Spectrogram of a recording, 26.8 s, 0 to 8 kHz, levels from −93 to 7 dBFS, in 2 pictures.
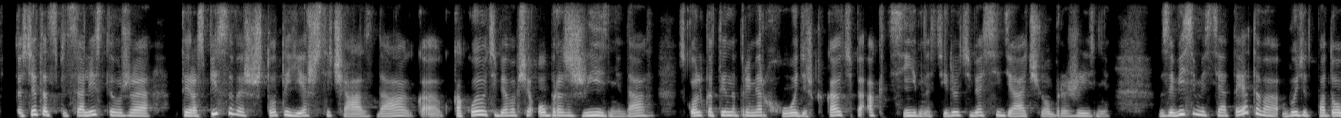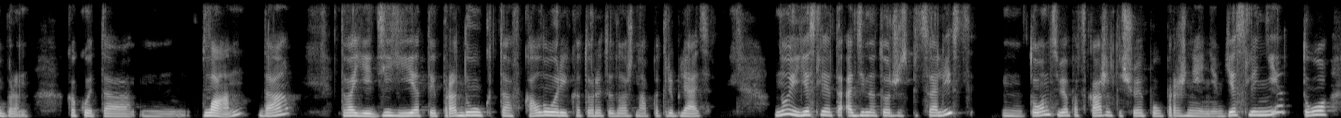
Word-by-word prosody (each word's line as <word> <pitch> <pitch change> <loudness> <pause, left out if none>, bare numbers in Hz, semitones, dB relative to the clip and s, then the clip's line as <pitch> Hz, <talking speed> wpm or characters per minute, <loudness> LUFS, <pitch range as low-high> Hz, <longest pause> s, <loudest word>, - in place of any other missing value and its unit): То - - -2
есть 185 - -3
этот 255 -4 +4
специалист, 205 +6 +1
ты 220 - +1
уже 190 -2 0 0.3
Ты 205 - +3
расписываешь, 260 - +2
что 200 +1 -1
ты 215 - -2
ешь 195 -1 +1
сейчас, 160 -6 -3
да. 170 +3 -2
Ка - - -5
какой 185 +8 +4
у - - +3
тебя 200 -3 -1
вообще 210 +3 -1
образ 205 0 +2
жизни, 190 -3 +2
да. 175 +5 -3 0.3
Сколько 210 +3 0
ты, 220 +2 +1
например, 210 -1 0
ходишь, 175 -2 -1
какая 205 +2 0
у - - +2
тебя - - -5
активность, 190 -3 -4
или 180 +4 +1
у - - +2
тебя 205 -1 -2
сидячий 175 -5 -2
образ 170 +1 -6
жизни. 170 -2 -5 0.5
В - - -5
зависимости 230 - +3
от 195 +2 -3
этого 245 - +2
будет 205 +2 0
подобран 190 -4 0 0.3
какой-то, 170 -5 -3
м, 160 +2 -12
план, 200 - +4
да, 220 - +1 0.5
твоей 190 -3 +4
диеты, 185 +1 +2
продуктов, 195 0 +1
калорий, 200 +2 +4
которые 185 -1 -4
ты 175 - -4
должна 175 0 -6
потреблять. 175 -2 -4 0.6
Ну, 240 +7 +3
и 280 - +6
если 230 +1 +4
это 210 - -2
один 205 +1 +1
и - - -3
тот 195 -1 -1
же 190 - -5
специалист, 205 - 0 0.3
м, 175 -3 -7
то 200 - +1
он 245 +4 +3
тебе 205 -5 0
подскажет 205 0 -3
еще 185 0 -3
и - - -2
по 180 0 -6
упражнениям. 175 -3 -5
Если 225 +4 +2
нет, 240 - +2 0.2
то 250 +5 +3
195 Hz, 165 wpm, -22 LUFS, 175-215 Hz, 0.6 s, и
